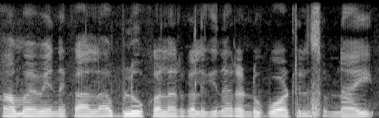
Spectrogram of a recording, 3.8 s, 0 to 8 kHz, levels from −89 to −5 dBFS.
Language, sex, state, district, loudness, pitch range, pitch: Telugu, female, Telangana, Mahabubabad, -16 LUFS, 145-155 Hz, 150 Hz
